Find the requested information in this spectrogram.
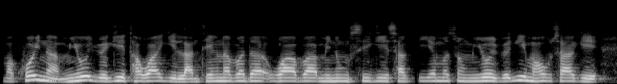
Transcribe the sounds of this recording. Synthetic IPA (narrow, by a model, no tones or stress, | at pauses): mɐkʰojnɐmiojbɐɡitʰɐwajɡilantʰeŋnɐbɐdɐwabɐminuŋsiɡisak̚tiɐmɐsuŋmiojbɐɡimɐɦɐwsaɡi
